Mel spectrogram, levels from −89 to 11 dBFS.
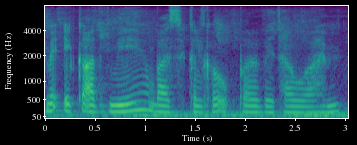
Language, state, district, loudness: Hindi, Arunachal Pradesh, Lower Dibang Valley, -22 LUFS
